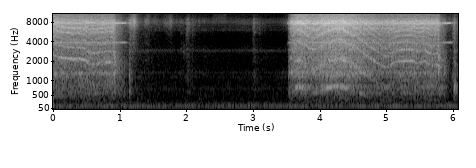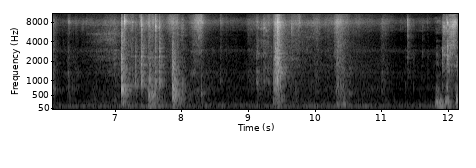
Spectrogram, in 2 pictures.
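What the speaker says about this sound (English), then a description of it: "And we'll just finish putting the timing cover screws back in." Power drill driving timing cover screws into a BSA B33 motorcycle engine: two loud, steady whirring bursts of a few seconds each, followed by clinks and clatter of tools up close.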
